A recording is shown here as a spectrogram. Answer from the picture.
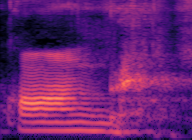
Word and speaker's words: Ingres: So we were in history of art, we were learning about people like Ingres, I think is how the French pronounce him, and we were told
